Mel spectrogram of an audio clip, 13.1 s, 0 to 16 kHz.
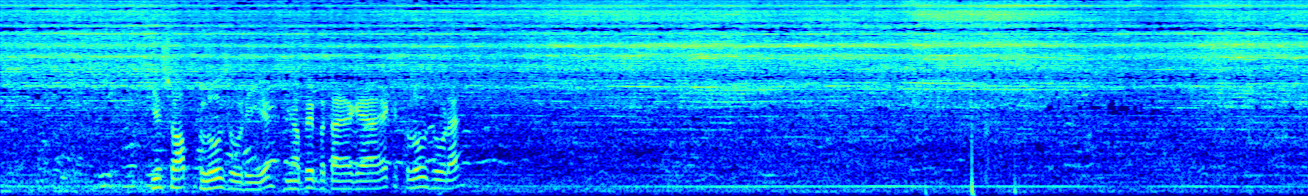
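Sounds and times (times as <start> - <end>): murmur of distant voices: 0.0 - 13.0
sharp click: 9.6 - 10.3.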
